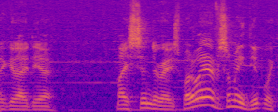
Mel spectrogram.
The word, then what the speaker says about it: Cinderace: It's Cinderace, by the way. That's what it's really supposed to be pronounced as.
